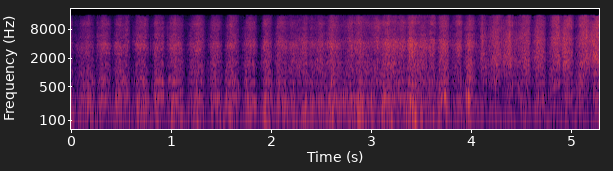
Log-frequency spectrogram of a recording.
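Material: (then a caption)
Leather. A bristle brush scrubs foam across the side panel of a black quilted, grained leather handbag. The result is a steady run of quick, rhythmic, hissy scrubbing strokes with a bright, wet, foamy texture. Each stroke fades quickly, and the level holds fairly even throughout.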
